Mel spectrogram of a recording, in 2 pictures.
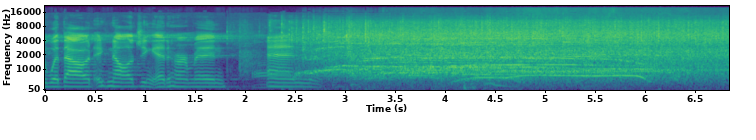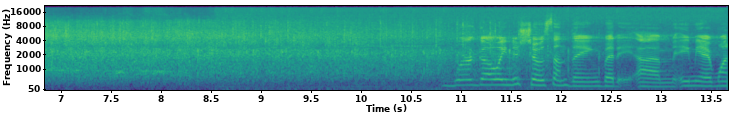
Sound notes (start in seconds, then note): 3.5 audience cheering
